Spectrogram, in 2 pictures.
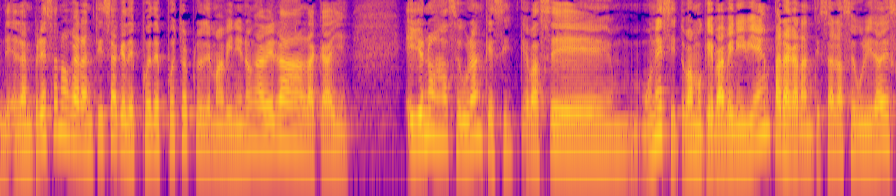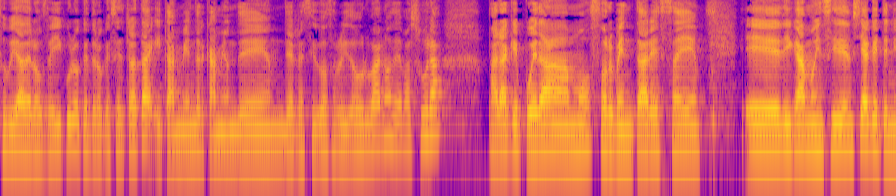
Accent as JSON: {"language": "Spanish", "town": "Ubrique", "region": "Andalusia", "country": "Spain", "said": "le cuento mi historia, no, la de mi pueblo. Y los problemas de Ubrique"}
